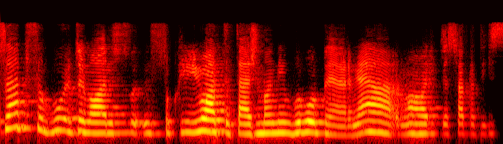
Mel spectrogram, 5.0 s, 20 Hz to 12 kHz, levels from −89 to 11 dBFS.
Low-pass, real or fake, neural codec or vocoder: 7.2 kHz; fake; codec, 16 kHz, 0.5 kbps, X-Codec, HuBERT features, trained on general audio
